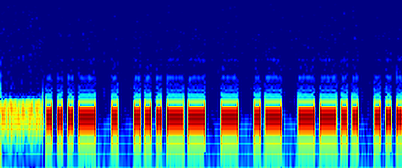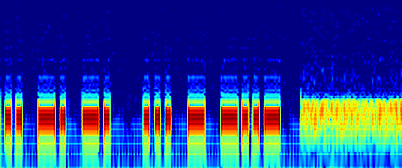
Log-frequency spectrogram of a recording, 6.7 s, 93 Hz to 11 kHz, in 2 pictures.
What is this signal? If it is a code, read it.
Morse code, heard as a keyed tone, about 27 wpm, 400 Hz. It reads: VE3TAZ 5NN STX
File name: contests / arrl-160-k5tr-op-w5tn -0800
